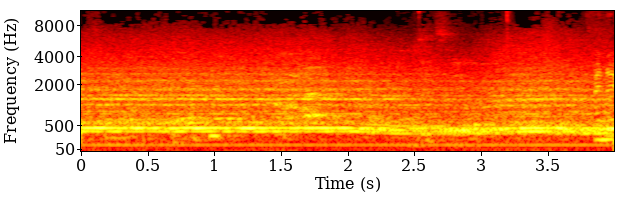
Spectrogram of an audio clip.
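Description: A steam locomotive's whistle blowing one long, steady note, with several tones sounding together: the signal that the train is back.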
